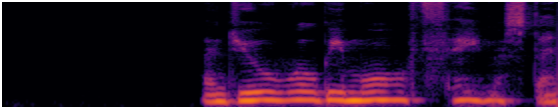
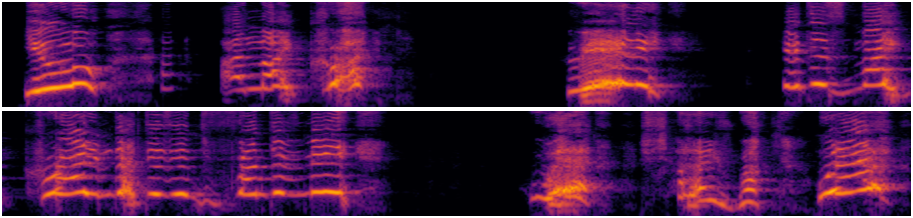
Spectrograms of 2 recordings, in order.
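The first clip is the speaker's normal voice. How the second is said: sobbing shriek, very high and loud; panicked crying scream; terrorized crying; 12 dB louder than usual. Acted. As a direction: howl it as if your crime stands before you. Terrorized man cries out.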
